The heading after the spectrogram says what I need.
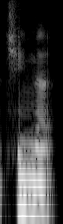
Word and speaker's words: qi: Ahora, ¿qué pasaba con la cultura de la medicina china y el chi? que se escribe qi y ese qi, ese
